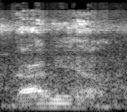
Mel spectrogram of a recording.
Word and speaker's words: Danielle: It's a lady, you know, so it's not Daniel, it's Daniel. Daniel Archer. LLE at the end. So it's DANIELLE.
